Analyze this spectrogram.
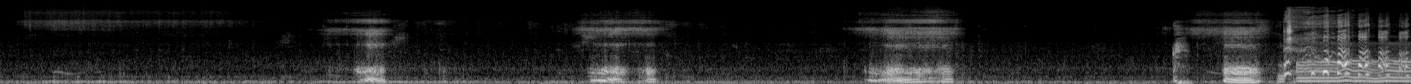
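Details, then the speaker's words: Four loud, rough snores about every three seconds from an adult woman sleeping at midday while unwell, with laughter at the end. "আর আজকে আমি দেখাবো যে আমার বউ কিভাবে এখন নাক ডাকাচ্ছে"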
